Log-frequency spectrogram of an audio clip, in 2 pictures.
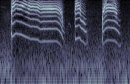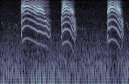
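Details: A desert rain frog, a species of foggy desert dune habitats, gives a series of shrill squeaks like a squeaky toy, each sliding slightly downward.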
